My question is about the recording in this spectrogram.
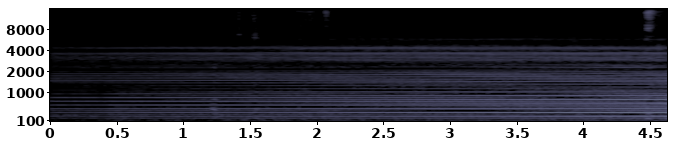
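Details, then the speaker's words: AA5 tube radio powered up slowly on a variac to about 70 volts: a loud, steady, low buzzing hum that swells as the set warms up, with no program sound; excessive hum, thought to be an easy fix. "All right, so it works. It just hums a lot. That should be an easy fix, but you know what?"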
